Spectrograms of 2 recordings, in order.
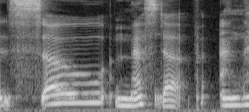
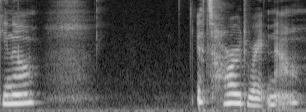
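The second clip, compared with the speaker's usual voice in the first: soft reassurance; 3 semitones higher, 4 dB quieter than usual. Retold or imitated. God comforting her.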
